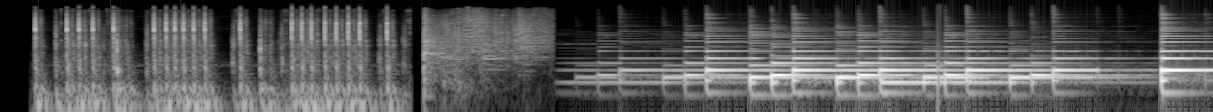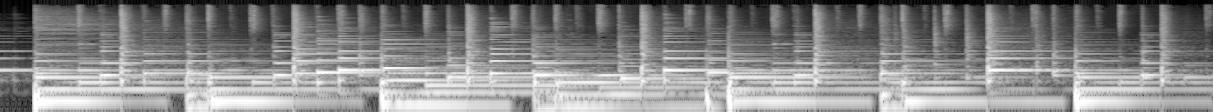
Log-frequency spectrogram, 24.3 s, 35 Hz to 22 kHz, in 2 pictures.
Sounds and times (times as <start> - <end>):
Shatter: 4.2 - 5.6
Music: 5.6 - 24.2.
